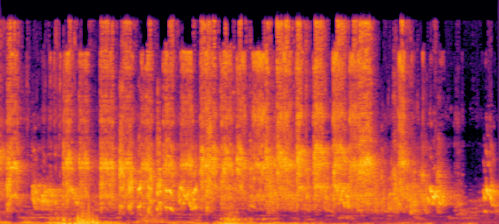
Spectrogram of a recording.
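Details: Several happy budgerigars chattering and chirping while eating: loud scratchy warbles and squawky notes over one another, with thumps and crunching of food at times.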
